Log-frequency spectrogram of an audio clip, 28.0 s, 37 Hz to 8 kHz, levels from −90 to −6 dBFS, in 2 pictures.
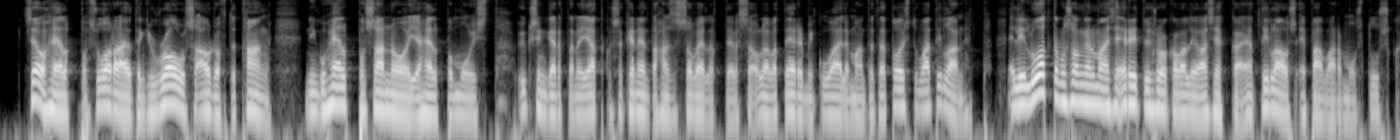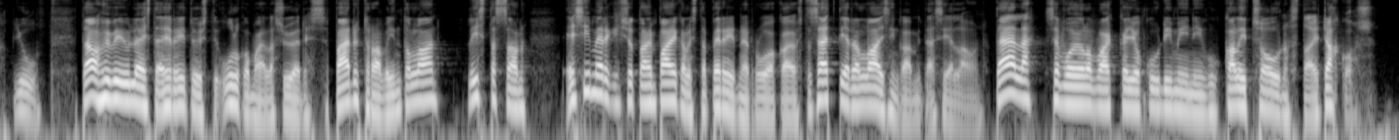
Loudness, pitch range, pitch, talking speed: -22 LUFS, 95-135 Hz, 110 Hz, 145 wpm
